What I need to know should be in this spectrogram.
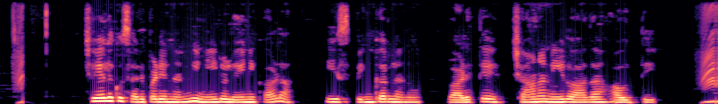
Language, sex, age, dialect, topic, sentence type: Telugu, female, 18-24, Central/Coastal, agriculture, statement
